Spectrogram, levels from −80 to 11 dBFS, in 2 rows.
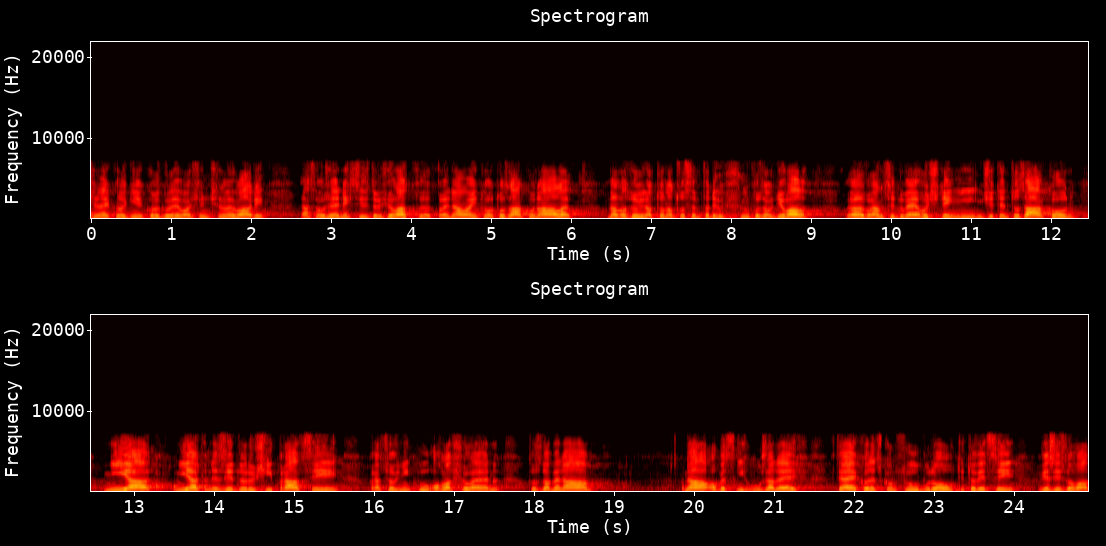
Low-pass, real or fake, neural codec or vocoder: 7.2 kHz; fake; codec, 16 kHz, 4.8 kbps, FACodec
